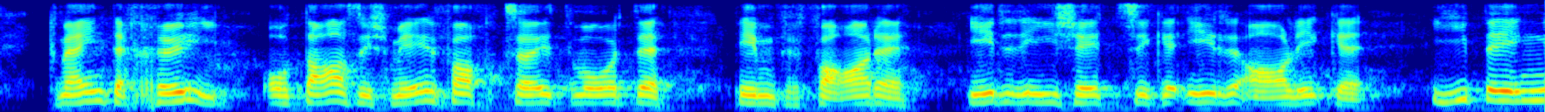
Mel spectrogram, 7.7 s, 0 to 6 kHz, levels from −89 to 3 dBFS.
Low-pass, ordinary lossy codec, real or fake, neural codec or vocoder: 5.4 kHz; none; fake; codec, 16 kHz, 4.8 kbps, FACodec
